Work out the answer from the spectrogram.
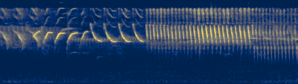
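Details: Canary song in the cengkok mewah style: rising and falling slurred whistles in a series, followed by a fast, rhythmic buzzy trill that shifts to a lower second trill, high-pitched and clear.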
